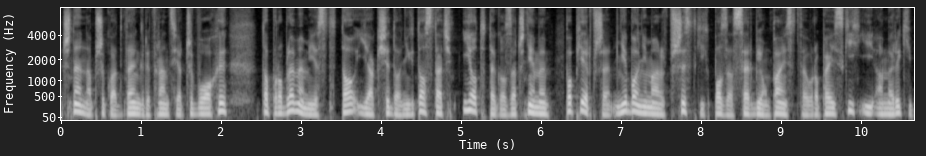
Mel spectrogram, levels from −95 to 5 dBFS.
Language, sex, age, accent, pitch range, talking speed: Polish, male, 30-49, native, 105-140 Hz, 170 wpm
